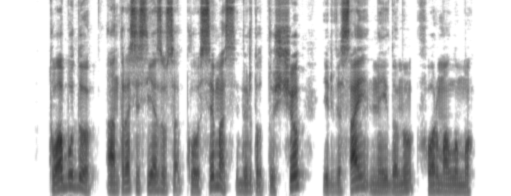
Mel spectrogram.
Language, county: Lithuanian, Kaunas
